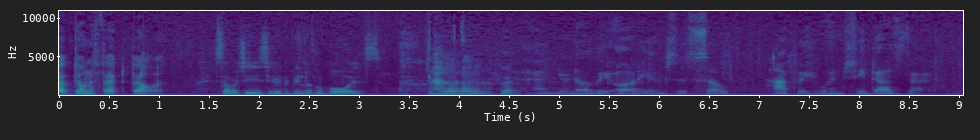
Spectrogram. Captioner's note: laughter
